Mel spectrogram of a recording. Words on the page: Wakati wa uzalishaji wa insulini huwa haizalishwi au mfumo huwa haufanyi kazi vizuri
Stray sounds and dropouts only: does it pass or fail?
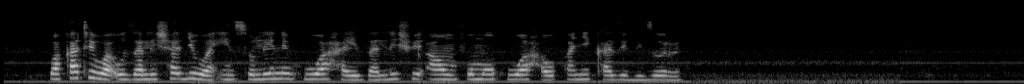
pass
